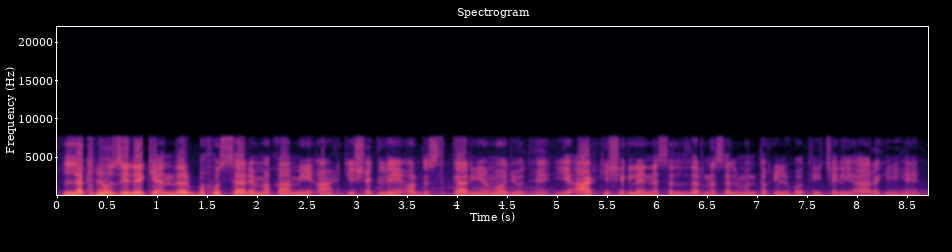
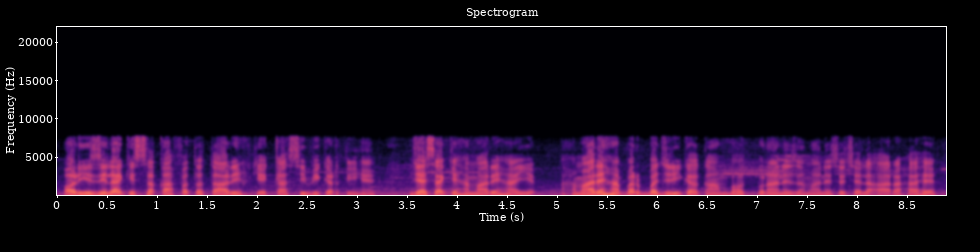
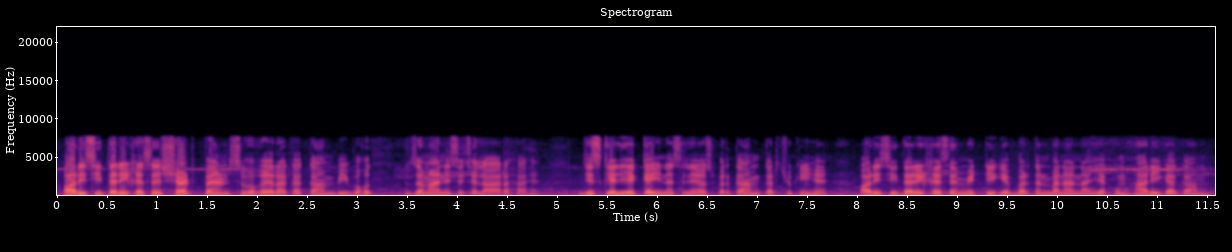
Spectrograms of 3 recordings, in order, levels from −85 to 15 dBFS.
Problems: constant background noise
